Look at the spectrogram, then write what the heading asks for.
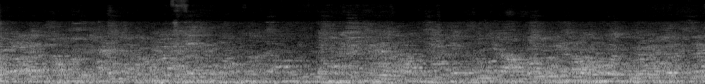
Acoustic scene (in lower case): restaurant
